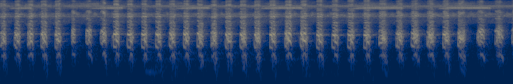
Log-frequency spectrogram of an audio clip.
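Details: Dense, continuous hen clucking, close to three notes a second and fairly regular, with no pauses throughout.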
